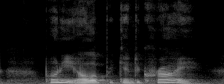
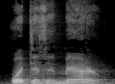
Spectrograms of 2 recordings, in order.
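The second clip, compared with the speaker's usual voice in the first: loud scornful sneer; mean pony mocking Poniella, loud sneer; 8 dB louder than usual. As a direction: sneer it down at her, loudly. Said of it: "Bun Bun sneered".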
